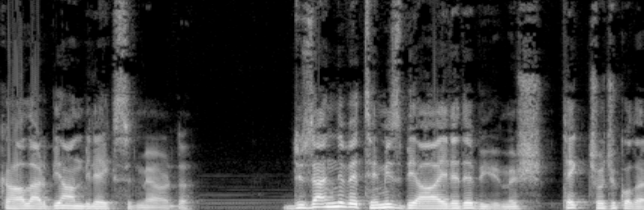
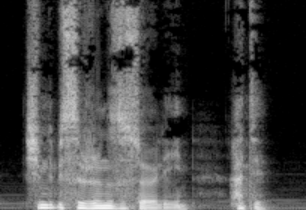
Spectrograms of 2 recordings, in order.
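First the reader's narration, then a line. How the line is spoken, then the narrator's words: Whispering. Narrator (Turkish): diye fısıldadı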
